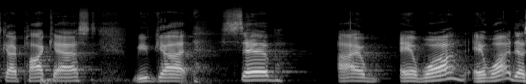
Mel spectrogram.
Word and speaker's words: Lavoie: Today on the Lions Guy podcast, we've got Seb Lavoie. Did I say it right? Lavoie.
